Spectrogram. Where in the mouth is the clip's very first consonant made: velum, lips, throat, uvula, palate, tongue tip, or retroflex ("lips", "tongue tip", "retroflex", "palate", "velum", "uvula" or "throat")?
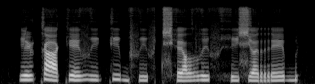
retroflex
